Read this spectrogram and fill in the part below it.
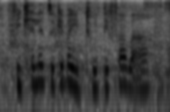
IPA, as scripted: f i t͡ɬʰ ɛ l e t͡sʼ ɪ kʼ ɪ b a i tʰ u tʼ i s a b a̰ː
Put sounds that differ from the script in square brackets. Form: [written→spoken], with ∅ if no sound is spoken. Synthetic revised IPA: f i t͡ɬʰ ɛ l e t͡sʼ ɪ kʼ ɪ b a i tʰ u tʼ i [s→f] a b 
